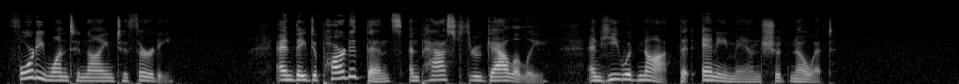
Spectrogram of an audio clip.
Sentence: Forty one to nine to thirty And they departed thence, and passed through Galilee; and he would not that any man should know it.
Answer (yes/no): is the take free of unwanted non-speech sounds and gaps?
yes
